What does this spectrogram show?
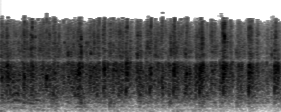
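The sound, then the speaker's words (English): A church audience applauds steadily to welcome and honor those attending a morning service, many hands clapping in a dense, continuous wash of sound that holds at an even level throughout, with no voices standing out. “We do that around here by honoring you, by clapping for you.”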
